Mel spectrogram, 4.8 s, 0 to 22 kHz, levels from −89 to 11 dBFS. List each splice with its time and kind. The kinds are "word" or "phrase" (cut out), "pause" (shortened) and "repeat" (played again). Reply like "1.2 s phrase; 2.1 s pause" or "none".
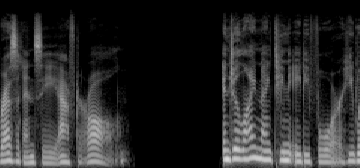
none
